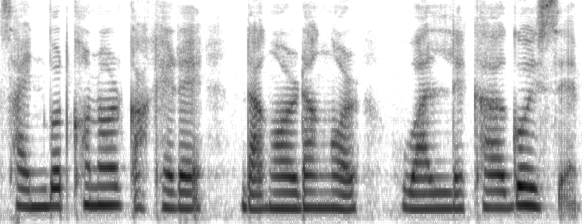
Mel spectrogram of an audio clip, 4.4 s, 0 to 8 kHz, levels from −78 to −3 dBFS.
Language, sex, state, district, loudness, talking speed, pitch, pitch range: Assamese, female, Assam, Kamrup Metropolitan, -17 LUFS, 95 wpm, 220 Hz, 210-235 Hz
